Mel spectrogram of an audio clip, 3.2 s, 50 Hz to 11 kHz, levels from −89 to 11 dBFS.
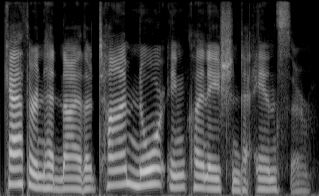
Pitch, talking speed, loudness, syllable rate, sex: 195 Hz, 150 wpm, -21 LUFS, 5.2 syllables/s, female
